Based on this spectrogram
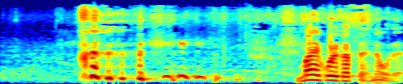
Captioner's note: laughs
